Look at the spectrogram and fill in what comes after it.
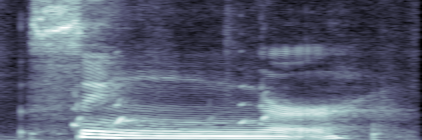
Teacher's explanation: like singer I have just sing singer so it's not singer there's just the NG sound there's no G sound like in finger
